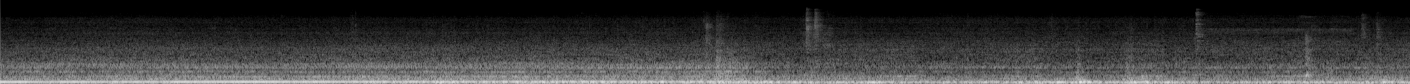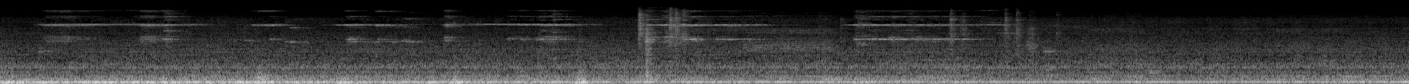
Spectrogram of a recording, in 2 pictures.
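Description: Diesel railcar heard from its cab: a strong low engine drone eases off after about seven seconds. From about halfway, short high-pitched wheel squeals come and go as the car rolls through the yard's points.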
